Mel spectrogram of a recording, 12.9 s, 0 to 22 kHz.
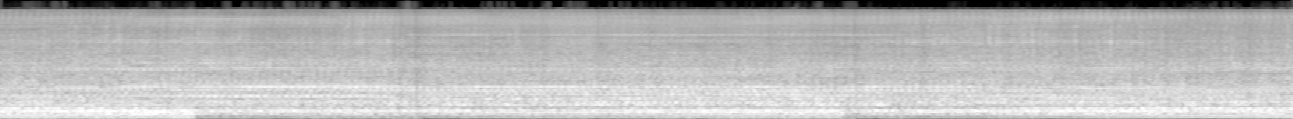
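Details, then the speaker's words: Quincy Model 325 air compressor pump, lower end rebuilt, on tank test run with newly mounted and wired starter; oil pressure 18–20 psi. Steady, even chuffing at constant speed with no knocks or rattles; normal running. "Alright, got the pump on the tank, got the new starter mounted and wired, and give her the old test run. Oil pressure on 18 to 20 pounds."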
